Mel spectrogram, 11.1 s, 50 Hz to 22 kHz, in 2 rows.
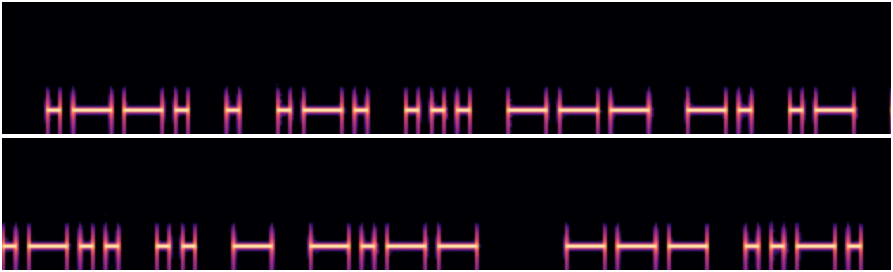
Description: Morse code, heard as a keyed tone, about 14 wpm, 700 Hz. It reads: PERSONALITY OF
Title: Sentences from Top 1400 Words 15wpm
